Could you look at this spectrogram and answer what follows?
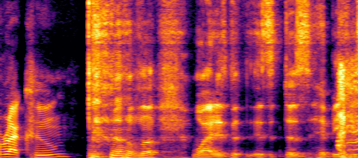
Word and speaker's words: Hibiki: your twitter today something about uh is it hibiki whiskey or how do you pronounce it oh hibiki yeah that i i was asking everyone what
